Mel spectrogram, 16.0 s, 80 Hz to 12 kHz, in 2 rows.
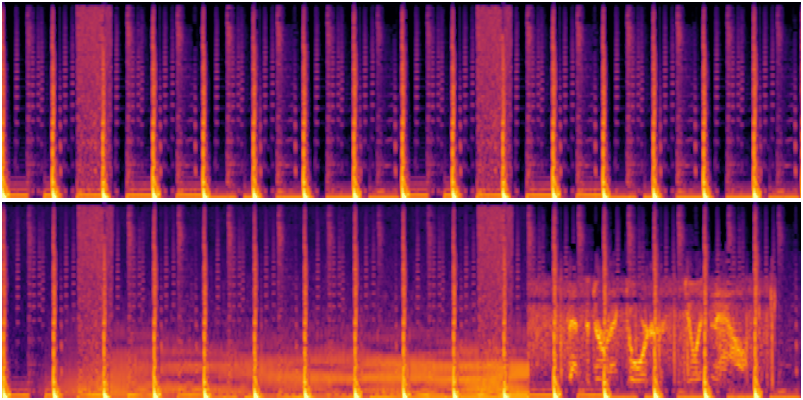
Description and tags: Direct Order 120bpm
Techno beat with voice sample tagged on end. 8 Bars. Do what the man says!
